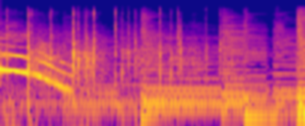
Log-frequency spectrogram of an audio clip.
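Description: A few people clapping, with a falling whoop of a voice at the start; about a second in, guitar music begins with sustained ringing notes.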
